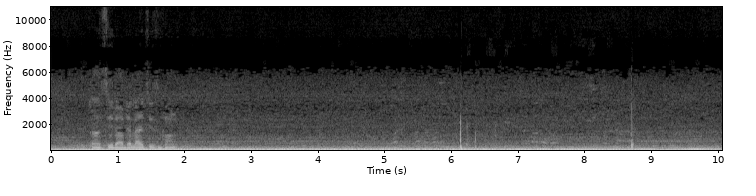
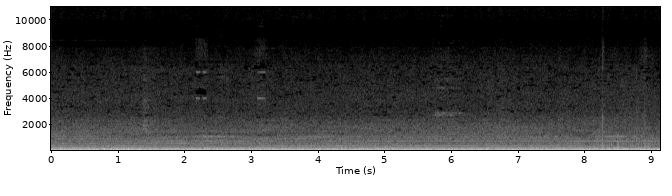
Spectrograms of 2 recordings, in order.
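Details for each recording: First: Honda Accord at idle after replacing spark plugs and ignition coils for a cylinder 2 ignition coil fault, with codes cleared: a steady, even low rumble with no shaking or stumble. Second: Honda Accord with flashing check-engine light, low uneven idle with a loose stumbling beat about every two-thirds of a second; scan shows cylinder 2 ignition coil circuit fault and cylinder 2 plus random misfire.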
